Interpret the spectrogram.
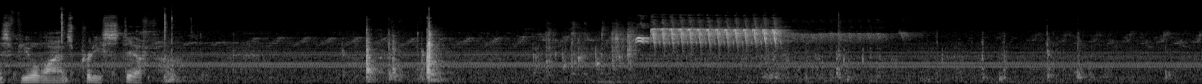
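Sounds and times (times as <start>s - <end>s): songbird trilling: 1.8s - 9.2s.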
